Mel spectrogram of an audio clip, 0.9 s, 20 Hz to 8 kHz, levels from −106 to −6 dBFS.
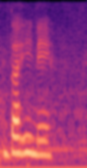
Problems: background sounds at intervals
